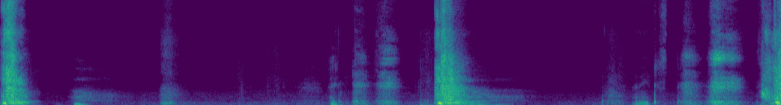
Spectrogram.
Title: need to sneeze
